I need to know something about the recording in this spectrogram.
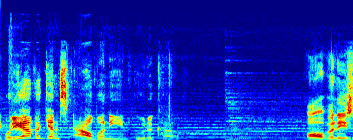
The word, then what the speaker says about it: Albany: your feelings about Alber it's pronounced Albany you son of a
